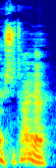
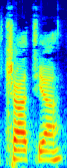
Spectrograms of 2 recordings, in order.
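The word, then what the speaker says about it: Chataya: Eddard is leaving Shataya's brothel. Shataya? Where'd that come from? That's her name, Shataya's brothel. Is that how you say that? Yeah, Shataya. Oh. I read it as Chatya.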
